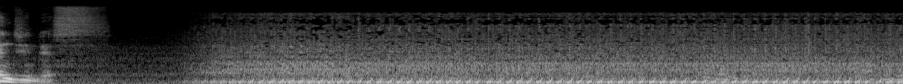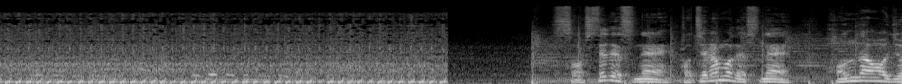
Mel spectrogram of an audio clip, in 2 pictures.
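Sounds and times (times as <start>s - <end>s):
car engine running: 1.8s - 13.6s.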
